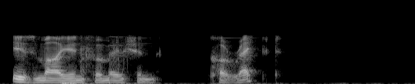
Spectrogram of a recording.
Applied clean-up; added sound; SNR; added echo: neural separator model SepFormer DNS4.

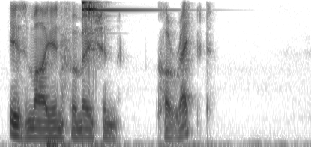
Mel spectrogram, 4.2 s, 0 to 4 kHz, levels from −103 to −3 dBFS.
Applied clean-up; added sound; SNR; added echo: none; Tools; -3 dB; none.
